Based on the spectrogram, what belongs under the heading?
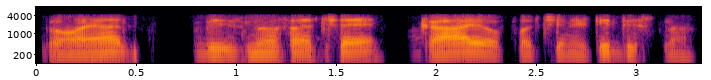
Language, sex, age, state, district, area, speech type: Goan Konkani, male, 18-30, Goa, Murmgao, urban, conversation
